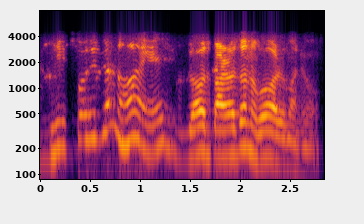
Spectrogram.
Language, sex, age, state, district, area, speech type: Assamese, male, 45-60, Assam, Morigaon, rural, conversation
